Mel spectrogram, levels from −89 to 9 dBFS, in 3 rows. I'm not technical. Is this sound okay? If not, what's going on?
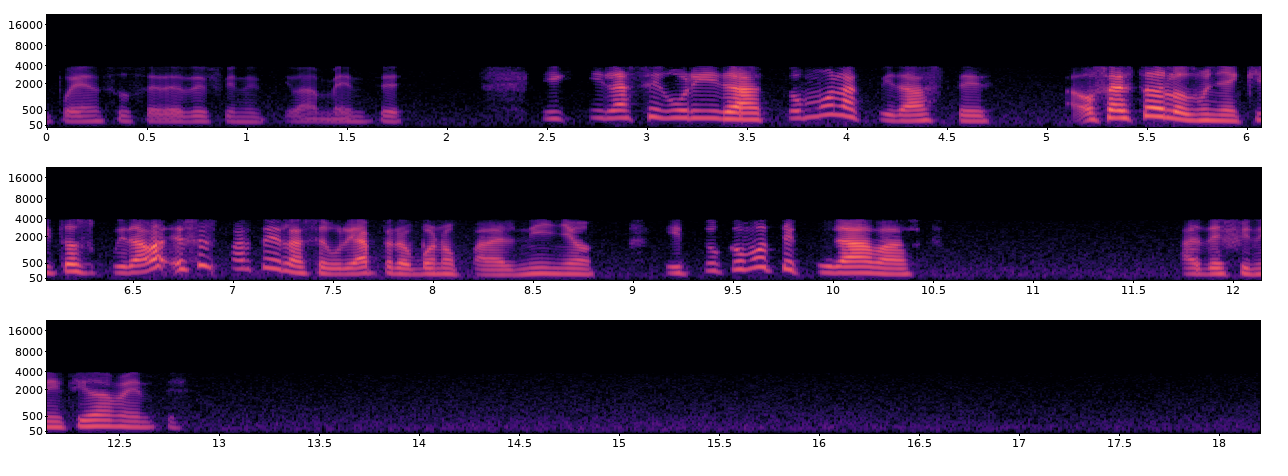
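No. At 3.39 s, right after "y y la", a microphone volume step-up happens: the software suddenly turns the microphone up, so voice and background both jump louder at once.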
